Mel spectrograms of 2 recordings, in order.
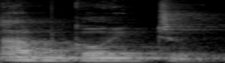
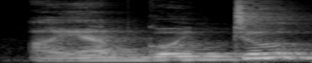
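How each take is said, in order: First: I and am merge into one short syllable. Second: I and am are said as two separate words. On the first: "This one is the contracted form" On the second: "we have your long form"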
